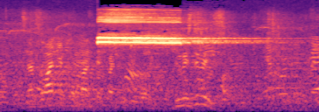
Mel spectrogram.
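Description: A referee's whistle blows once.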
